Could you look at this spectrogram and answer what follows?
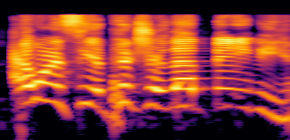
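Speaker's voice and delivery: fast, very high, loud yell; hammy high-pitched celebrity demand; Richard Simmons. Retold or imitated. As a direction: shriek it out in a rush. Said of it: "I kinda do a decent impression".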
